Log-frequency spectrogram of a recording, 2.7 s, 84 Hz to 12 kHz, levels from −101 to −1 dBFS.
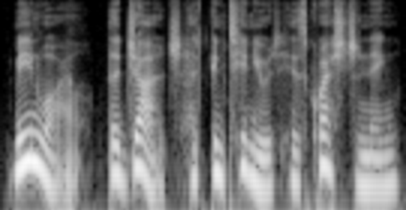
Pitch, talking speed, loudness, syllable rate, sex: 180 Hz, 155 wpm, -18 LUFS, 5.9 syllables/s, female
